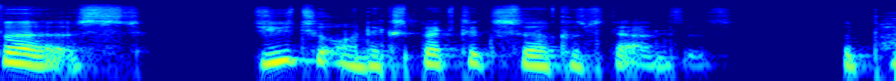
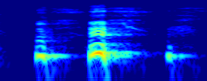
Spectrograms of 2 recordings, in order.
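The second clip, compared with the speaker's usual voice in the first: sharp high laugh of surprise; a burst of shocked laughter; startled laugh; 11 semitones higher, 4 dB louder than usual. Real, not acted. Startled by a sudden jump scare.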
